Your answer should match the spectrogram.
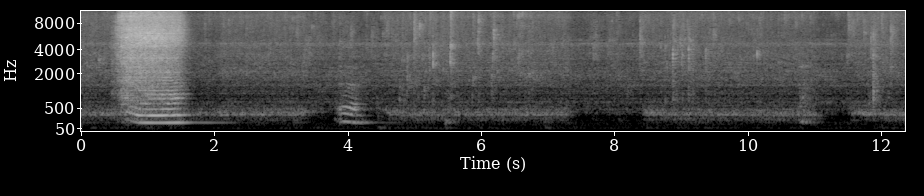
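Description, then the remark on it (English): A tap runs steadily for the whole stretch as water is run before washing a face, with a brief loud burst of noise near the start and a few soft splashes and knocks over the flow. “Right, let's get with this hydrating, moisturizing facial wash. Save some water.”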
